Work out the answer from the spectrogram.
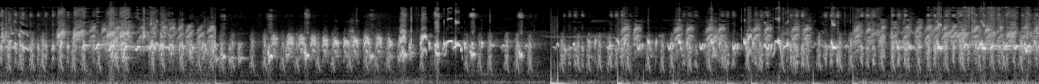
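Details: Lure recording of noisy Yellow-vented Bulbul calls for trapping birds, an unbroken scratchy chatter of many quick overlapping notes with one short lull midway.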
